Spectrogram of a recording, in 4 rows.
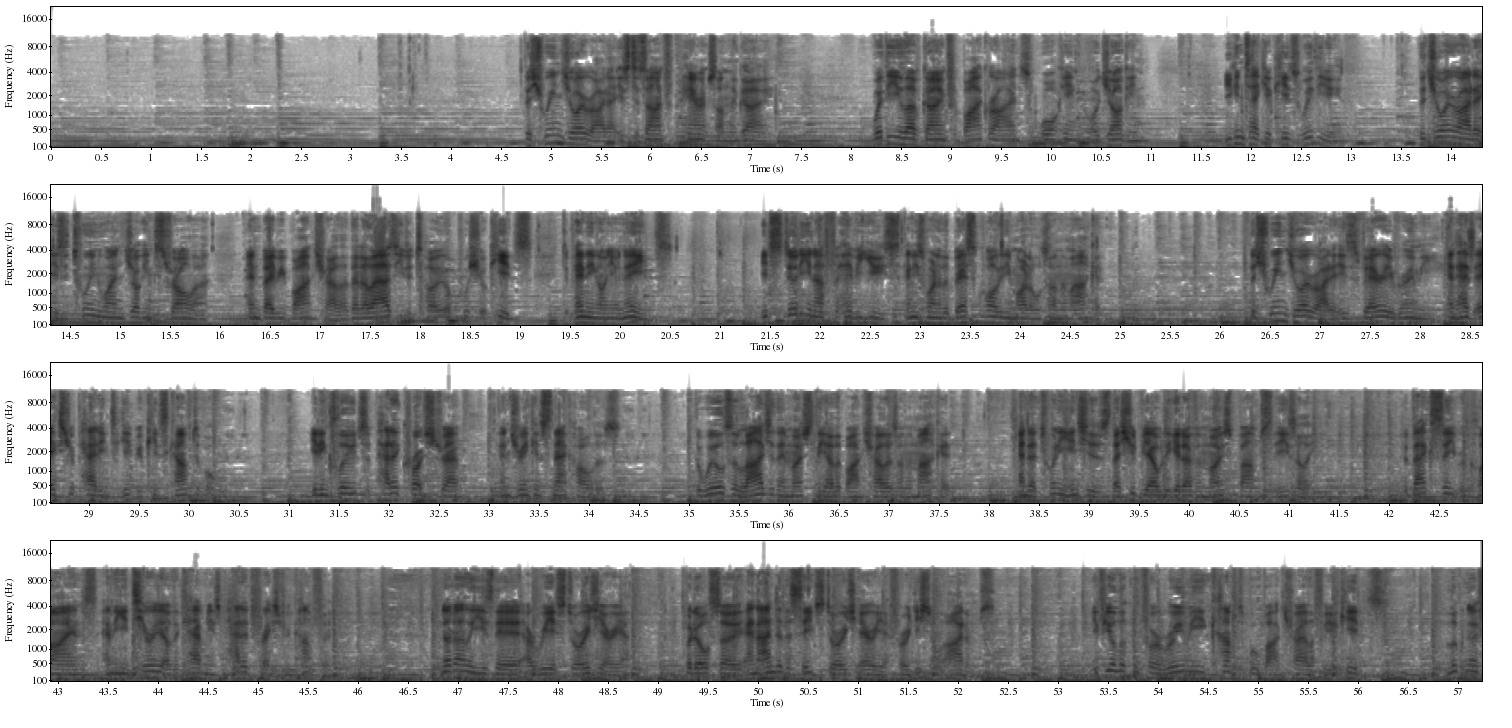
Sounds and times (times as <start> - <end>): Music: 0.0 - 57.2
Speech: 4.7 - 7.3, 8.2 - 11.0, 11.8 - 13.0, 13.7 - 20.6, 21.4 - 24.8, 26.3 - 30.4, 31.2 - 34.4, 35.0 - 41.4, 42.1 - 45.8, 46.8 - 52.4, 53.4 - 57.2.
